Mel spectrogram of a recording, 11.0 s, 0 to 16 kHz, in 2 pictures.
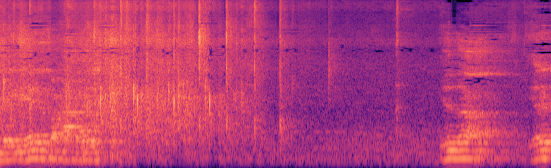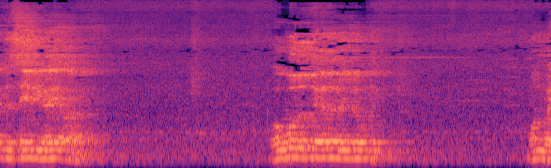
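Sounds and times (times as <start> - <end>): audience clapping: 0.0 - 3.4.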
